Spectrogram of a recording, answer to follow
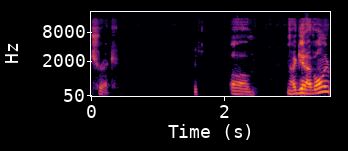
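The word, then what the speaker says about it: Tryk: It's another class of vampire called a trick. T R Y K. So I just pronounced it trick.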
